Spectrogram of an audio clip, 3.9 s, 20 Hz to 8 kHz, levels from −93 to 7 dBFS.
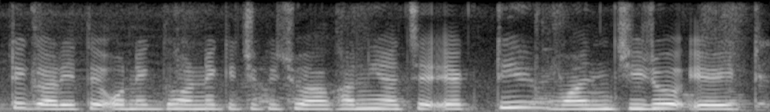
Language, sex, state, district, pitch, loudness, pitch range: Bengali, female, Assam, Hailakandi, 295 Hz, -13 LUFS, 290-305 Hz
